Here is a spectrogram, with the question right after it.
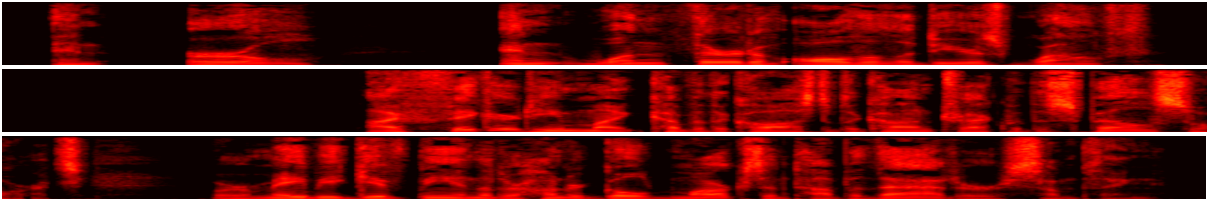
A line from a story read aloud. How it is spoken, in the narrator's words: said in a bewildered tone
